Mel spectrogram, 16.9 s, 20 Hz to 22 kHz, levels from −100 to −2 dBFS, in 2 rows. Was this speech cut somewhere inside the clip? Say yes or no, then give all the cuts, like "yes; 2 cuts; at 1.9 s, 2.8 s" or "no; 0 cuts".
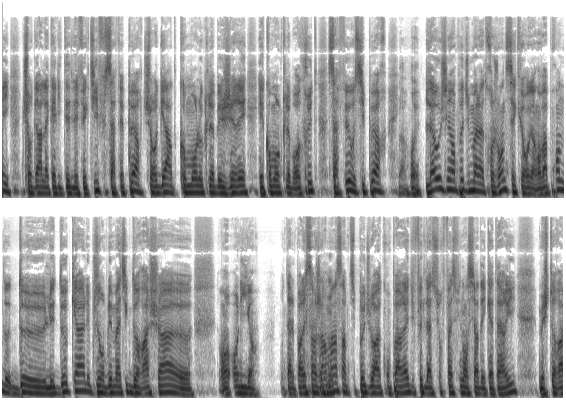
yes; 1 cut; at 5.9 s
